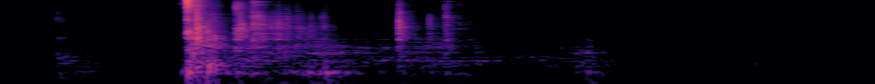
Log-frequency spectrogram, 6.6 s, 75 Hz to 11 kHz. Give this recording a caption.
pinball-ball being launched by plunger
Ball being launched by the plunger of a 1977 Gottlieb Bronco Pinball machine. Recorded with two Neumann KM 184 in an XY stereo setup on a Zoom H2N using a Scarlett 18i20 preamp.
